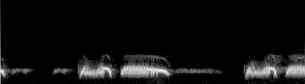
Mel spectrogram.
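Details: Decoy spotted dove cooing to stimulate other doves: low, mellow phrases, each two short throaty notes then a longer drawn-out purring coo ending in a downward slur, with faint soft notes between phrases.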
